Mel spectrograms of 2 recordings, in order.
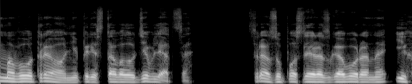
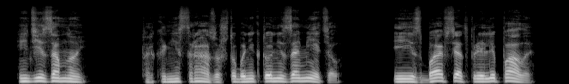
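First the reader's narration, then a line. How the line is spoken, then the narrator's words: Quick whisper. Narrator (Russian): Пэн быстро прошептала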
